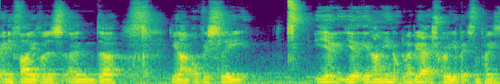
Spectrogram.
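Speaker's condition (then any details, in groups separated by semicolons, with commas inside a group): No condition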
